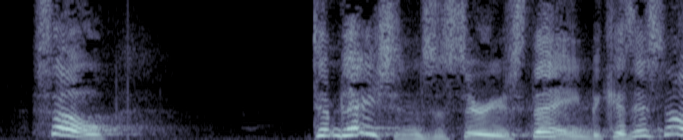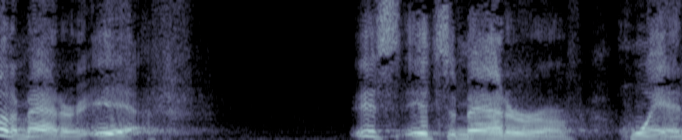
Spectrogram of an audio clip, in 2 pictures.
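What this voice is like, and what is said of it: Speaks with a noticeable accent. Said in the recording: “which I'm sure you can tell by my accent”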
